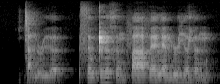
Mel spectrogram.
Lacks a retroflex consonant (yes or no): no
